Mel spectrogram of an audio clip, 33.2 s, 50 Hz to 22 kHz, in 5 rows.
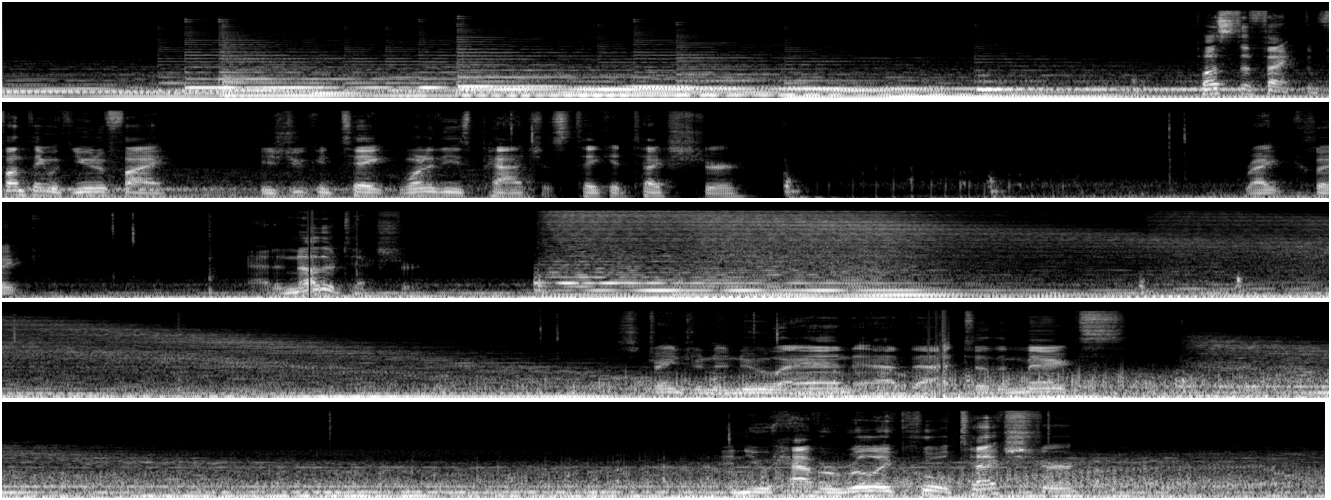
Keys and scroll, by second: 4.0 F4, 4.9 F4, 18.8 F2, 19.3 F1.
